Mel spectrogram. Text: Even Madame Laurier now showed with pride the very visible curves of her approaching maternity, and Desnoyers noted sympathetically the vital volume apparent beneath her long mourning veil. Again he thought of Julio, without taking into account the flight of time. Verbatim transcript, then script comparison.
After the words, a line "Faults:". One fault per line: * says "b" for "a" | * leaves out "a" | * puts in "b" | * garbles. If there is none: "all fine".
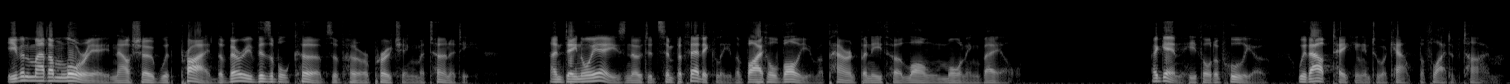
Even Madame Laurier now showed with pride the very visible curves of her approaching maternity, and Desnoyers noted sympathetically the vital volume apparent beneath her long mourning veil. Again he thought of Julio, without taking into account the flight of time.
Faults:
all fine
